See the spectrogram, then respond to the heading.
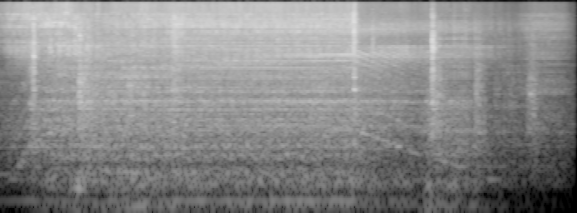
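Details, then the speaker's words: Oil-fired lowboy rear-flue furnace during annual service, TT jumped out: burner lights with a soft thump, then settles into a steady, even roar with no sputter or pulsing. Draft over the fire is good; firing normally, not starving for oil. "So when we turn it on, it should fire right up. It fires up."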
